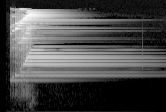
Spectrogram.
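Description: A single bright chime sound effect, struck once and left to ring, fading away over about two seconds.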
